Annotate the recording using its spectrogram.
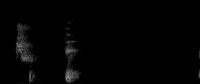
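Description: A woman's voice in two short clipped sounds, the word "the" among them, then dead silence from about one second in.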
